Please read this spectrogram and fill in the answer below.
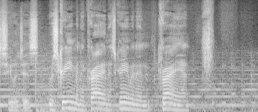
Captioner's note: sniffles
